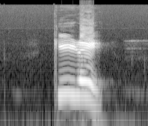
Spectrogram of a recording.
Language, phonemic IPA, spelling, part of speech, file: Tamil, /kiːɻeː/, கீழே, adverb / postposition, Ta-கீழே.ogg
- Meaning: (adverb) down, under; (postposition) beneath, underneath, under, below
